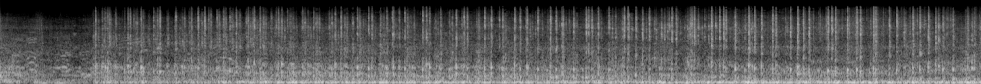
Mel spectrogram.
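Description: A race car engine idles with a rough, loud rumble.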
